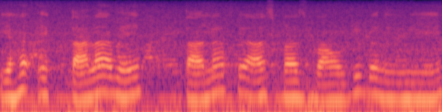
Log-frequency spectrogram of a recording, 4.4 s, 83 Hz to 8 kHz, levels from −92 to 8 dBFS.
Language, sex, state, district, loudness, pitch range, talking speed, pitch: Hindi, male, Chhattisgarh, Korba, -17 LUFS, 140-170 Hz, 160 wpm, 150 Hz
